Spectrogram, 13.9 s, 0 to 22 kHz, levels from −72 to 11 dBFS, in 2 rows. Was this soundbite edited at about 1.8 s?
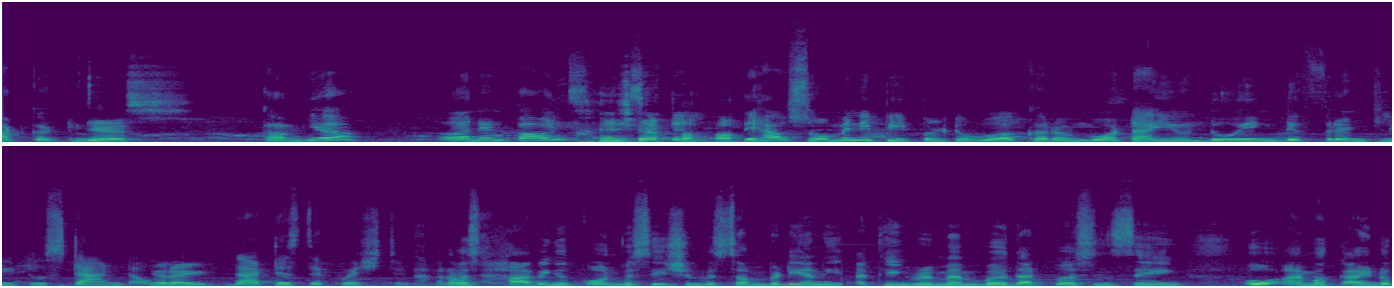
no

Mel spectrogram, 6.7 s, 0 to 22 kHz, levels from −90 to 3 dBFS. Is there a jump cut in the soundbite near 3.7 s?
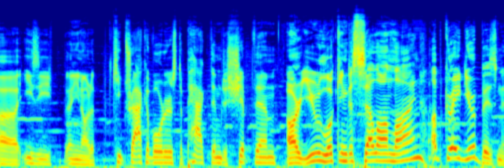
yes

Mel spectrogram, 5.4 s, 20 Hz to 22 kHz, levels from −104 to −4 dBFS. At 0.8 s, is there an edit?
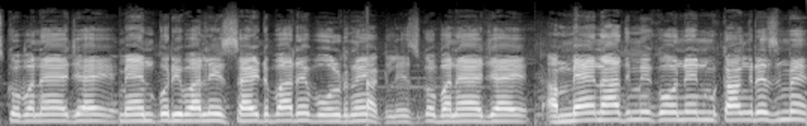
yes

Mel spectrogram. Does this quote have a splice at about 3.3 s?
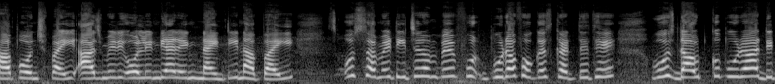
yes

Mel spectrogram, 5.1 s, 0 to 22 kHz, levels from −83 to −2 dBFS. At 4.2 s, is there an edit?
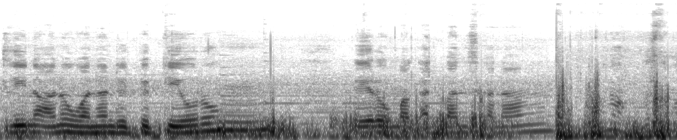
yes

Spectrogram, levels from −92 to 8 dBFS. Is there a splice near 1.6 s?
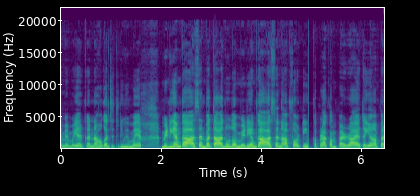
yes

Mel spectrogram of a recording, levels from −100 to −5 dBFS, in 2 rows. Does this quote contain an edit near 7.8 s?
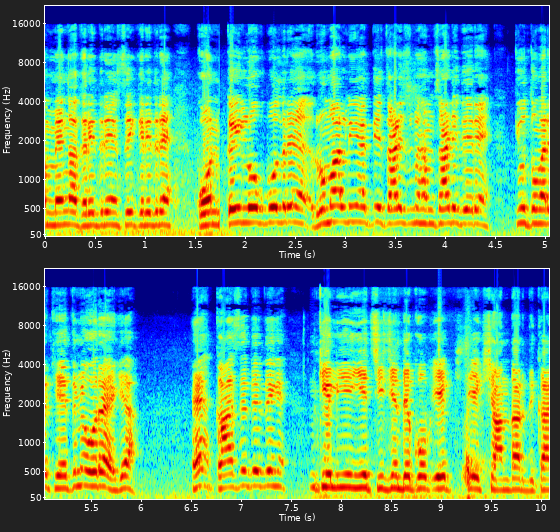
yes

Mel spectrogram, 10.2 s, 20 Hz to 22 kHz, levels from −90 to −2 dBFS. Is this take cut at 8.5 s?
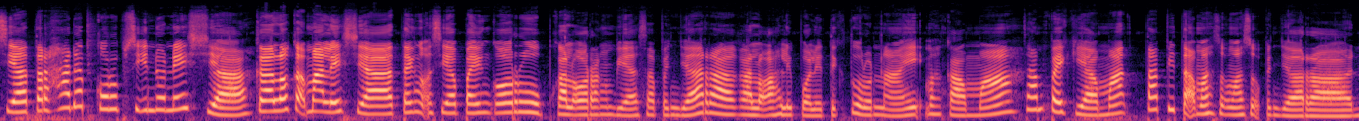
no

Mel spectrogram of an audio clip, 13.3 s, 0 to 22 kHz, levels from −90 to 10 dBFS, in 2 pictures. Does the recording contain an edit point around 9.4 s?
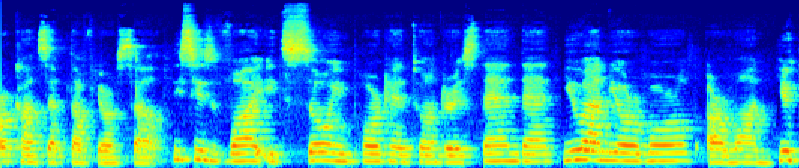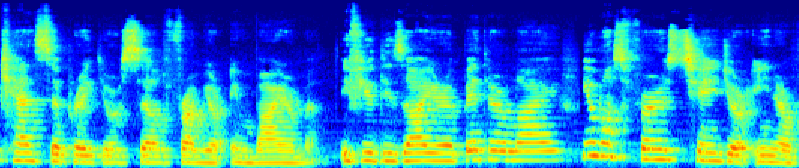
no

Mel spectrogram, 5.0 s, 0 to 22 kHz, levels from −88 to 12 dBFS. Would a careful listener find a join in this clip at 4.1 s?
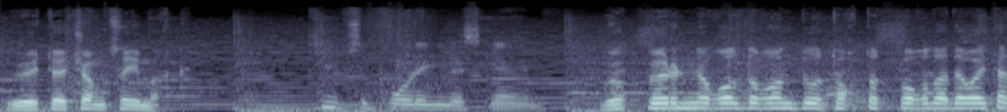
no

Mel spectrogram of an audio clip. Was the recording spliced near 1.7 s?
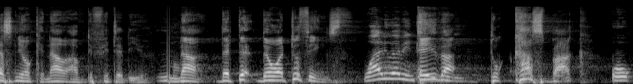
yes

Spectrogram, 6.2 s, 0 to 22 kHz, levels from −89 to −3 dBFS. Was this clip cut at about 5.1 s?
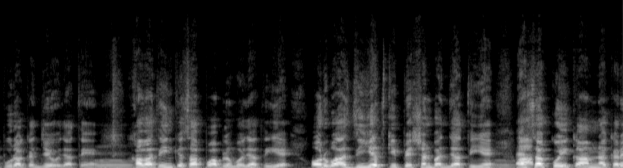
yes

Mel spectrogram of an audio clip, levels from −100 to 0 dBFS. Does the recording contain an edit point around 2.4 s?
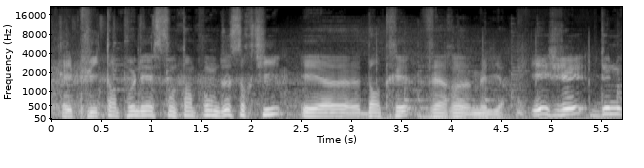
yes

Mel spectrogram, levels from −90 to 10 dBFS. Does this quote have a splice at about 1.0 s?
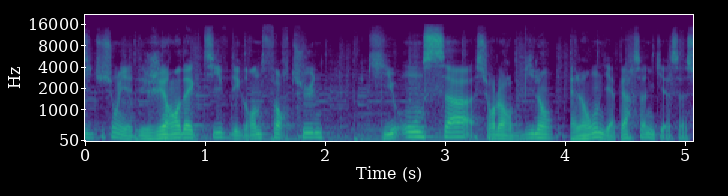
no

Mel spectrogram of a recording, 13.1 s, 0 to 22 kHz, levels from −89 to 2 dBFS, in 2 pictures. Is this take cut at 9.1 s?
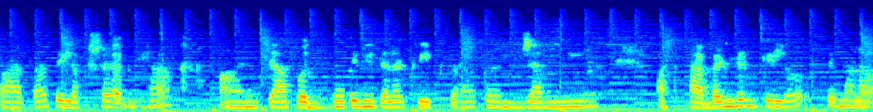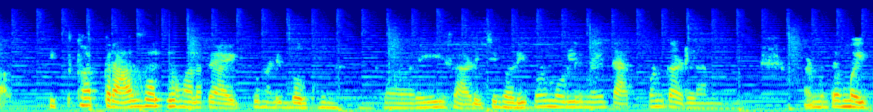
yes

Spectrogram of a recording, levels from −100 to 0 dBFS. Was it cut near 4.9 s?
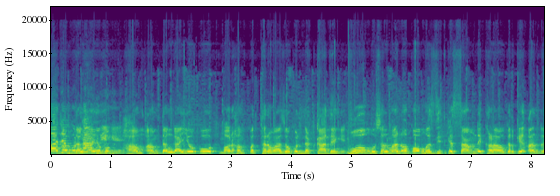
yes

